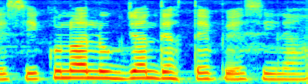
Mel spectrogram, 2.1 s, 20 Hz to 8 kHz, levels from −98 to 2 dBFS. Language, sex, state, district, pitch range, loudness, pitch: Bengali, female, Assam, Hailakandi, 200-240 Hz, -16 LUFS, 215 Hz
